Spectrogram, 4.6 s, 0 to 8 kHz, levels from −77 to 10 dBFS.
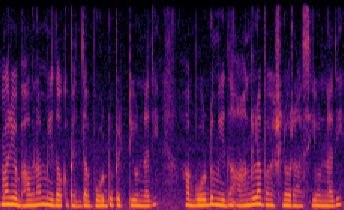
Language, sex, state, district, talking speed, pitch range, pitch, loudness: Telugu, female, Telangana, Hyderabad, 195 wpm, 195-225 Hz, 205 Hz, -16 LUFS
